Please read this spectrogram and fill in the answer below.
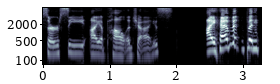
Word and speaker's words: Circe: Circe, it's pronounced Circe.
